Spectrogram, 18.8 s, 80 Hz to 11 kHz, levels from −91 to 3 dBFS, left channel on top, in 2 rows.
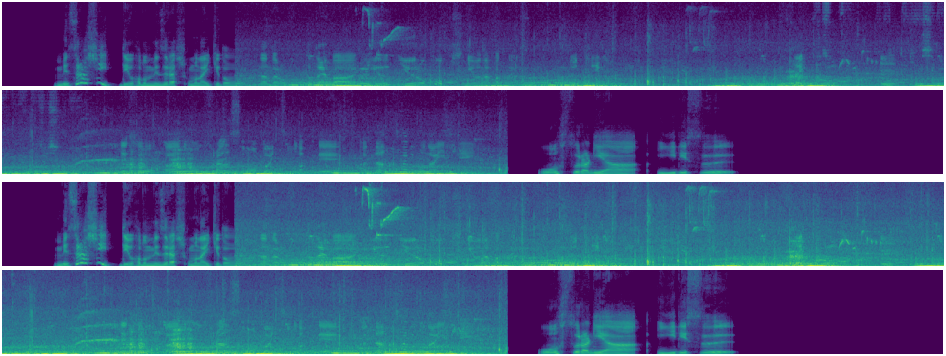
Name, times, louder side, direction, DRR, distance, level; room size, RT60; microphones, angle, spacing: voice 1, 0.5-5.4 5.6-6.1 7.9-8.1 8.8-9.0 10.6-14.2 14.8-16.8, right 3 dB, 35° right, 0.8 m, -36 dB
Bird, 2.3-14.5, right 6 dB, 80° right, 0.3 m, -21 dB
voice 2, 3.5-3.9 7.8-10.3, left 1 dB, 40° left, 2.5 m, -44 dB
head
